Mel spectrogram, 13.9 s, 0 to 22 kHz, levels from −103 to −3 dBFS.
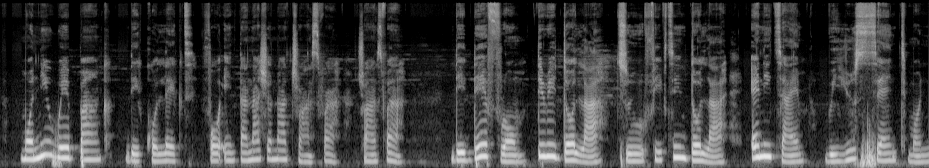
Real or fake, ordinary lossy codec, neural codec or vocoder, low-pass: real; none; none; none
